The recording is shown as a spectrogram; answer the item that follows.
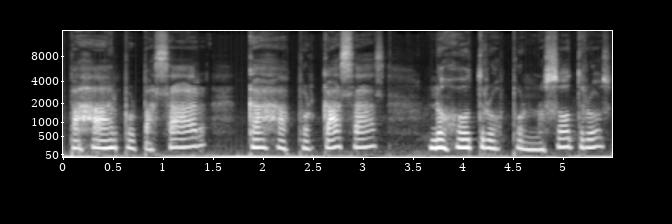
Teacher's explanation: la aspiración que inicialmente es propia de la s en posición final de sílaba en posición implosiva se ha extendido también a la posición explosiva y sobre todo cuando va en posición intervocálica a la derecha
